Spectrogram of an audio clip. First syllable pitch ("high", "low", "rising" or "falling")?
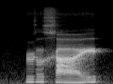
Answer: rising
